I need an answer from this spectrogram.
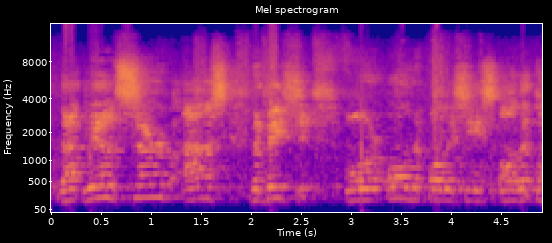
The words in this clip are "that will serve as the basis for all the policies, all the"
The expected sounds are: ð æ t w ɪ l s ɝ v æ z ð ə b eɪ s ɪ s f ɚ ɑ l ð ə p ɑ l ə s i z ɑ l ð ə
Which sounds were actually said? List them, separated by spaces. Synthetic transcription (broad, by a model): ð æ t w ɪ l s ɝ v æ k ð ə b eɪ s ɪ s f ɚ ɑ l ð ə p ɑ l ə s i z ɑ l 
